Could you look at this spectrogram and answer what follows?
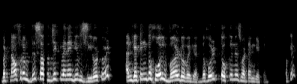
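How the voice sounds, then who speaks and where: A teacher with a mellow, relaxed voice leads a live online coding class and walks through each step patiently. They keep checking that the class is following and put questions to the students. The audio sounds dull and lo-fi. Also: mid-range voice, fast talker. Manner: explains step by step, often checking in with "okay?" and "right?"; addresses the class directly with questions. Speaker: instructor.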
